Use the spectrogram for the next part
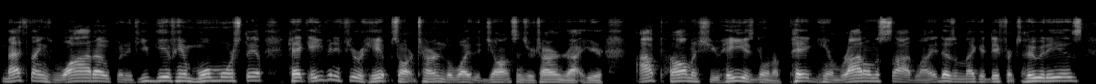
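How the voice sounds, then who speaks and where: Male football analyst, Appalachian hillbilly accent, mid-pitched and dryly recorded, folksy, emphatic, casual breakdown of plays. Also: fairly quick, a little mellow, dry recording. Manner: emphatic, folksy, repeats points for stress. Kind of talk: casual sports commentary.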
